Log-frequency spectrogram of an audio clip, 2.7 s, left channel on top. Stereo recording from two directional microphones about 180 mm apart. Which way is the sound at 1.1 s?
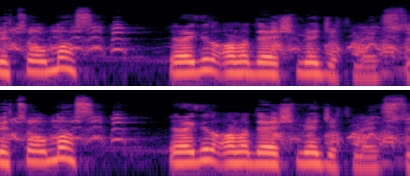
75° right (ahead or behind).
